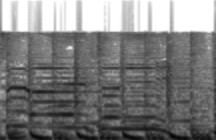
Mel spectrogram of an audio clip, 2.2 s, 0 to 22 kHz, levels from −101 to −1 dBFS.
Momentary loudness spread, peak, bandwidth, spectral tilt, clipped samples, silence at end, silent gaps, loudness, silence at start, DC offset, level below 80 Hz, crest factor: 2 LU; 0 dBFS; 8.8 kHz; -4.5 dB/octave; 0.3%; 0 s; none; -9 LUFS; 0 s; under 0.1%; -14 dBFS; 8 dB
